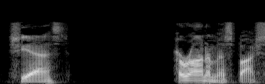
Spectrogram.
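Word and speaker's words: Hieronymus: Heronomous, Bosch said.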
